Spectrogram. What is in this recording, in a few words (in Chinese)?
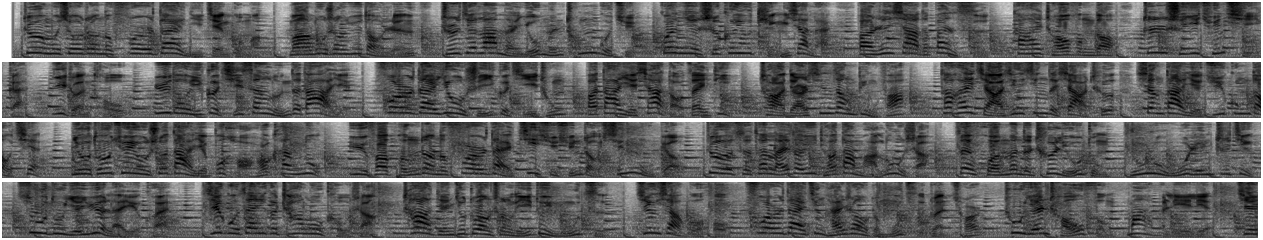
解说影视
